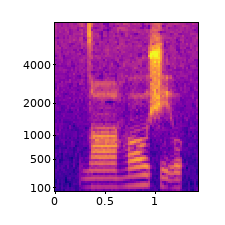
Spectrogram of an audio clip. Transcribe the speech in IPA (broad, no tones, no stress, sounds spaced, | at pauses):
d ɑː ɦ ɔ o̯ ʃ ɪ o̯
